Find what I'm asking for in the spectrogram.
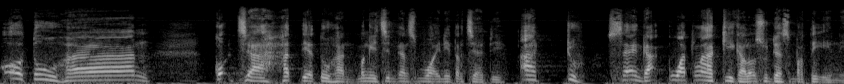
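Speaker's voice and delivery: ordinary delivery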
